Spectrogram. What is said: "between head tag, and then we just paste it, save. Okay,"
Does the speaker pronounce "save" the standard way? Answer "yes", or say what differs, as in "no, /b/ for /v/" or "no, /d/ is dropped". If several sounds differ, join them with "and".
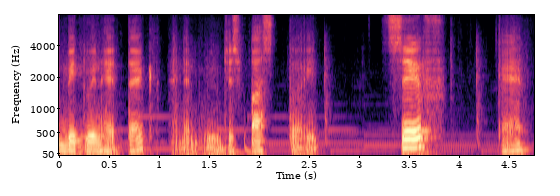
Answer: no, /f/ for /v/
